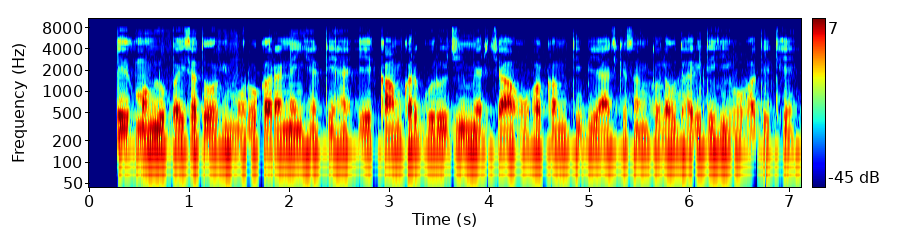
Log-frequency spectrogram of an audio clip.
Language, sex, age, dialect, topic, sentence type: Chhattisgarhi, male, 25-30, Western/Budati/Khatahi, banking, statement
